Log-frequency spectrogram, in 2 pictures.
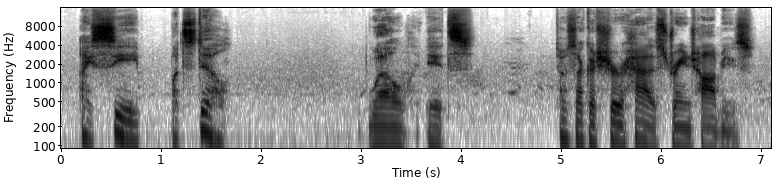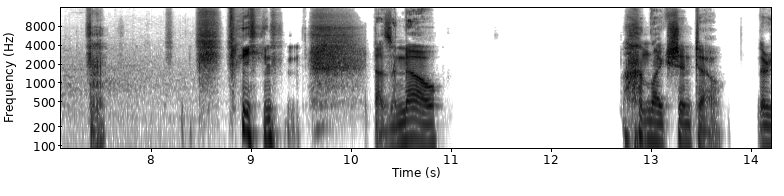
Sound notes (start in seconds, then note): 8.9 laughter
